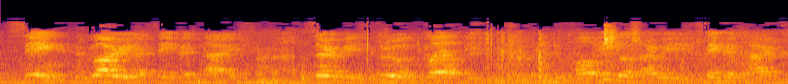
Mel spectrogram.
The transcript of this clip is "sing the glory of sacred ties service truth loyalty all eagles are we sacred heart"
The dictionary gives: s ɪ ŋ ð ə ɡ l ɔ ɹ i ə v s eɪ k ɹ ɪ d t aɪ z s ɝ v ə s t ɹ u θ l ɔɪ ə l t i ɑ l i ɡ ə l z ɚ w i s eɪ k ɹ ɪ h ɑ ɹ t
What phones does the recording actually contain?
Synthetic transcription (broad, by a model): s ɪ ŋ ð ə ɡ l ɔ ɹ i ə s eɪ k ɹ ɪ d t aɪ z s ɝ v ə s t ɹ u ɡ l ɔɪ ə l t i ɑ l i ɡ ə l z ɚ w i s eɪ k ɹ ɪ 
